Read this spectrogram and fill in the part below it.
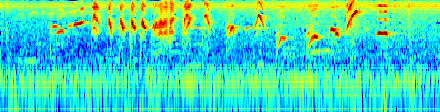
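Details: Greater green leafbird song used to excite contest birds: a quick series of chirpy notes and rising and falling whistles at a steady pace, over light background hiss.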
